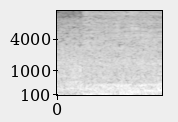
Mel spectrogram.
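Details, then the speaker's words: Infinix Hot 9 Play phone playing a song: harsh crackling hiss swamps faint playback, torn distorted sound with more noise than audio; faulty audio IC rather than the speaker. "इस तरह से फटी फटी आवाज़ आती है और आवाज़ से कम ज़्यादा इसमें शोर आता है ठीक है।"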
